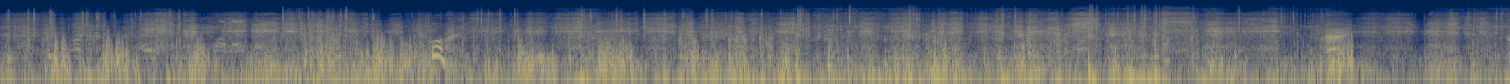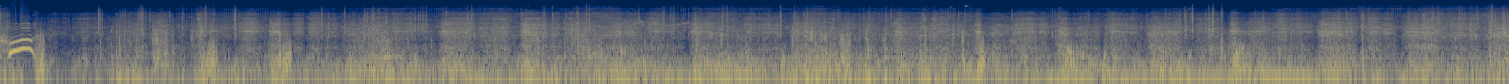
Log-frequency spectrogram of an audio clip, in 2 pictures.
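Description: Mountain bike ridden fast down a rough dirt trail, recorded on the bike or rider: a constant rattle and clatter of the bike over roots and bumps, with tyres on dirt and wind rumbling on the microphone. A short call that rises and falls in pitch comes about halfway through.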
